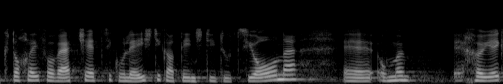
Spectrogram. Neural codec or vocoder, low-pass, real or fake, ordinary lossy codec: none; 5.4 kHz; real; none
